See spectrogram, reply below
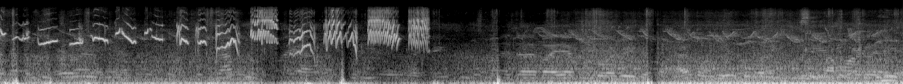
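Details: Caged chestnut-bellied seed finches (towa towa) in a bird club whistling competition at Linden, Guyana: a quick run of clear, looping whistled notes early on, then crowd noise and speech dominate.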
